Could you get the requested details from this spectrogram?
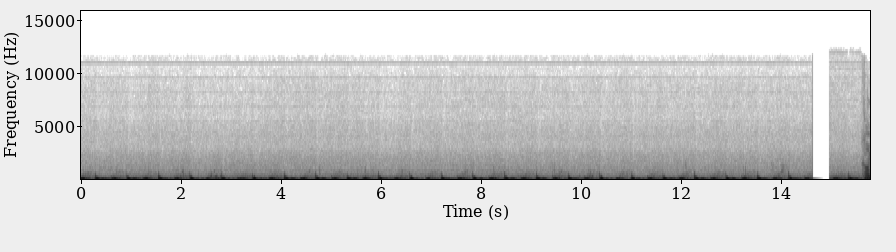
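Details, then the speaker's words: Third heart sound (S3 gallop) in a more typical example, heard over the axilla at the displaced apex, suggesting a very dilated chamber; exertion accentuates S3. A squeaky systolic murmur fades and returns. "so if you think you hear it it should be loud enough then so that you can be sure now let's listen to a more typical example"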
